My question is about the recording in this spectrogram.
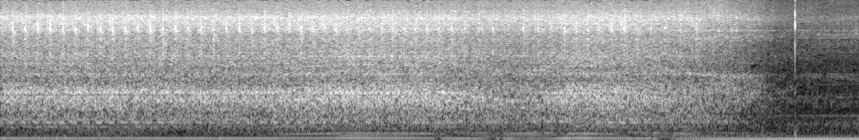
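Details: Mini Cooper S petrol engine idling evenly with a steady, light, tappety tick about four times a second; the owner places it around the chain area, heard from inside the car with the window open; cause unknown.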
